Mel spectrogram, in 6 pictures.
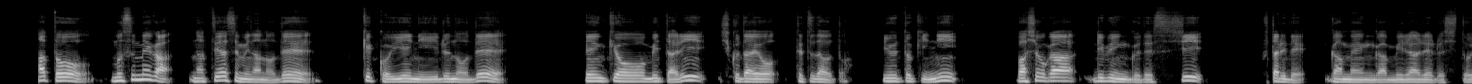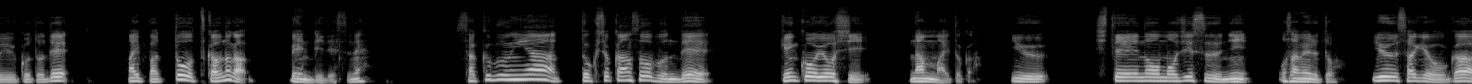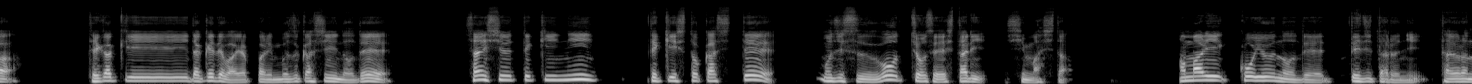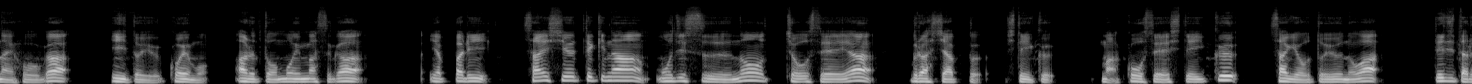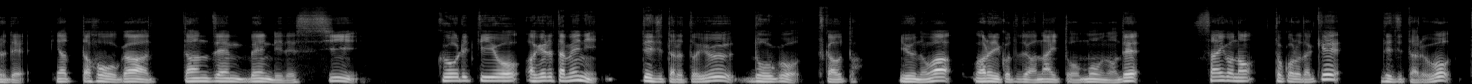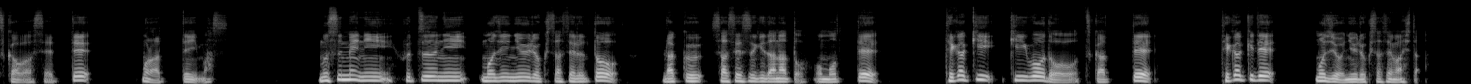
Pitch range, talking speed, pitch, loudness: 120-170 Hz, 245 characters per minute, 140 Hz, -21 LUFS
